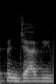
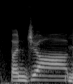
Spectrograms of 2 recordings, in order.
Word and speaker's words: Punjab: You mentioned Punjab and Delhi instead of Punjab and Delhi.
